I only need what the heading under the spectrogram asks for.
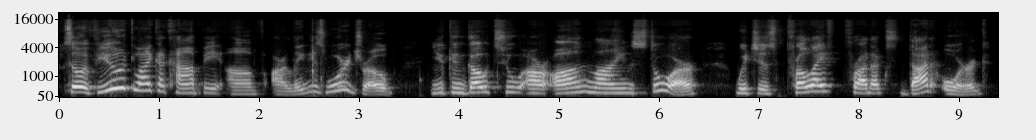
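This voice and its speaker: An older woman hosting, talking casually to her audience about a recommendation in a halting, conversational way. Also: mid-range voice, big pitch swings. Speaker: host. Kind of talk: casual promotional talk to audience.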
